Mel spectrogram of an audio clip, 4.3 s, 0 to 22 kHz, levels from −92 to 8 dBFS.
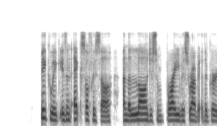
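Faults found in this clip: No faults found in this speech clip; nothing to flag.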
